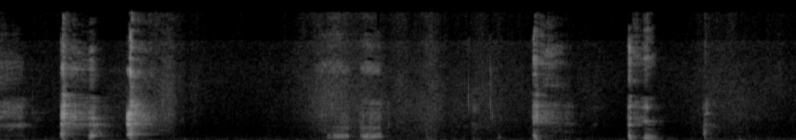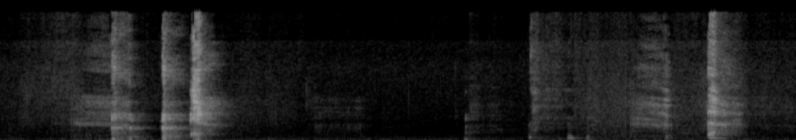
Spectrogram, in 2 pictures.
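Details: Repeated short, sharp coughs from a young child in small clusters, mixed with another child's bursts of laughter; cough.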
